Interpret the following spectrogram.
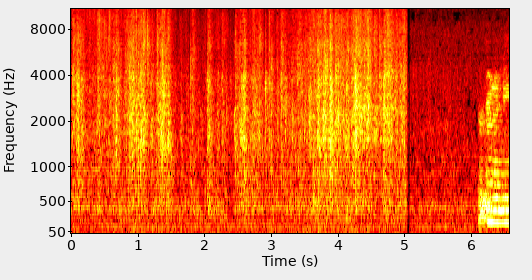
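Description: Crinkling and rustling of packaging as bookcase hardware is unpacked by hand, going on for about five seconds and cutting off abruptly.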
